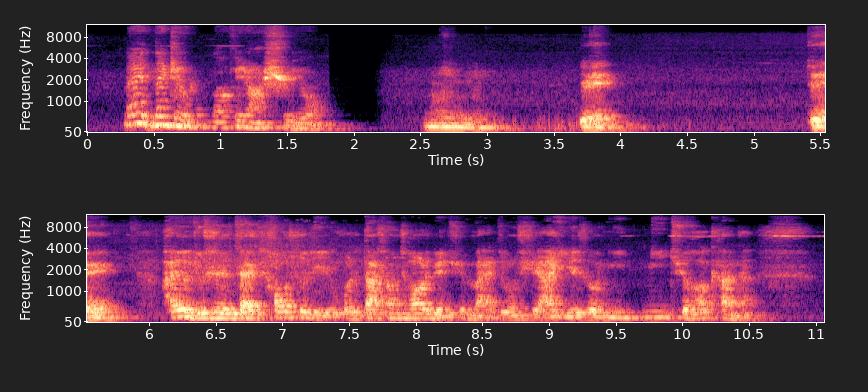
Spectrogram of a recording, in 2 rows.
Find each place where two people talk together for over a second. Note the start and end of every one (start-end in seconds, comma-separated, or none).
none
